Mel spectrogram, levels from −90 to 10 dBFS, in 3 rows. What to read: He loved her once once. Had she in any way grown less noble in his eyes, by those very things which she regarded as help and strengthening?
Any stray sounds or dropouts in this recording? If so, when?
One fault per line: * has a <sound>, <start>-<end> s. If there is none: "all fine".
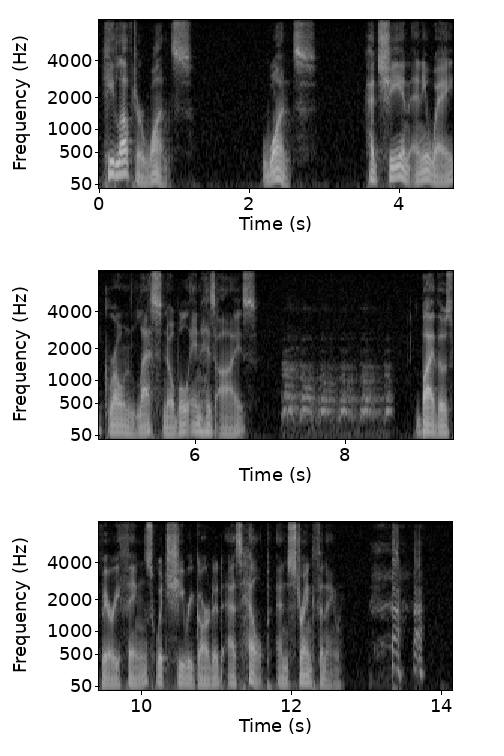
* has a bark, 7.1-8.7 s
* has a laugh, 13.0-13.8 s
